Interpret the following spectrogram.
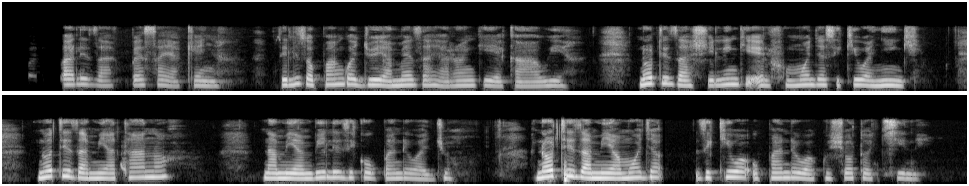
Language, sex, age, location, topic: Swahili, female, 25-35, Nakuru, finance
